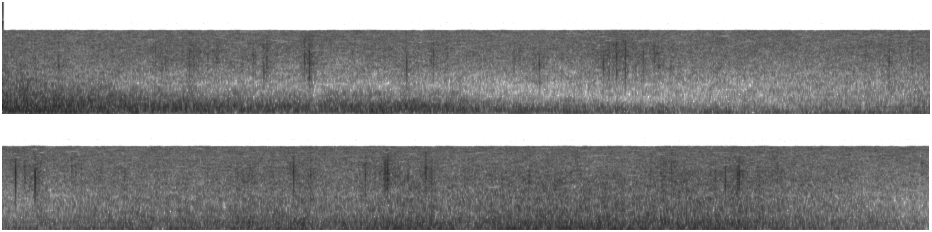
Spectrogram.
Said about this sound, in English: But let's first pick up Buck and Wilma aboard their rocket plane as it roars along on its way to Dr. Huer's laboratory in Niagara.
